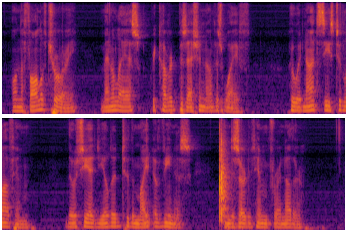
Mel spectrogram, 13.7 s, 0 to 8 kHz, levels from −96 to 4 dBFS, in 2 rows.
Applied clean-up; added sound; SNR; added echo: none; Clapping; -4 dB; reverberation time 0.4 s.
